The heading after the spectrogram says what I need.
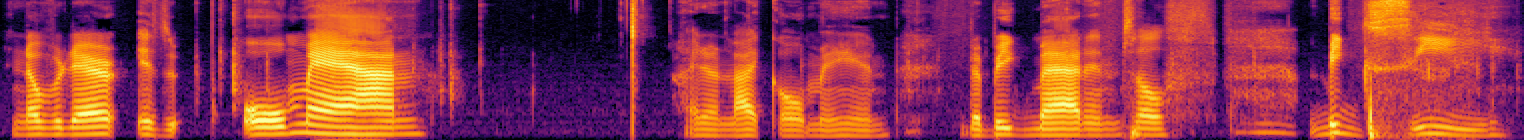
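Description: Low, slow woman rambling over gameplay. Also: fairly even intonation, pushed and bright, smooth, no echo. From Philippines. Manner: rambling, self-mocking, stammering restarts. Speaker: gaming channel host. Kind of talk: casual gameplay commentary.

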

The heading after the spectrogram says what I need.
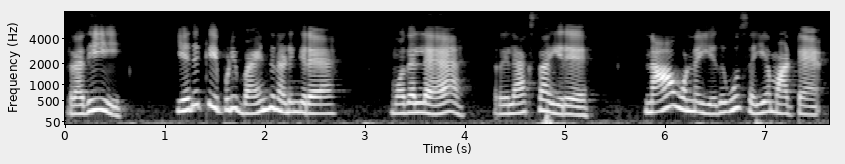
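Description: Woman doing a gentle, reassuring young husband in a storybook. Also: fairly high pitch, expressive, slow, long pauses, smooth. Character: calm young husband soothing his frightened bride.

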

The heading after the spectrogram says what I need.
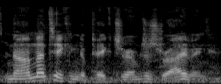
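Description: A father talking gently and patiently with his small child while driving, filmed on a phone. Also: mid-range voice, expressive, fast. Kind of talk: casual chat with a child. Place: in a moving car. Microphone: phone camera held while driving. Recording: car road noise.

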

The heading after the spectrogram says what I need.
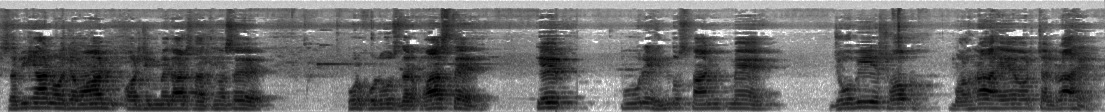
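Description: A man with a slightly high voice delivers a slow, earnest thank-you speech. His formal phrasing carries through an echoey indoor hall. A light hum of noise sits under the recording. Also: steady tone. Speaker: goat farm owner. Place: indoor hall with a crowd of men. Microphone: handheld mic held close. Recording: echoey room with some noise.

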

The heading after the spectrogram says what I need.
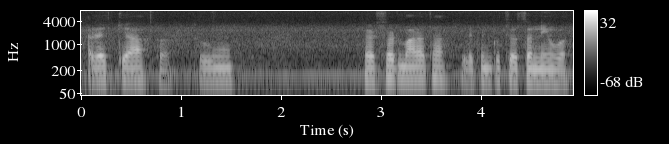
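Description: In a low-quality recording with slight background noise, a man streams a mobile battle match live. Speaking in a mid-range voice at a measured pace, he addresses viewers and excitedly barks urgent instructions to teammates.

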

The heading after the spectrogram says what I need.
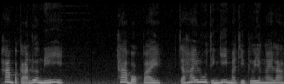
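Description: A woman's voice: on the high side, normal speed, dark tone, a little hiss or hum, lightly acted. A woman voicing a curt, bossy young husband. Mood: firm. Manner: curt, commanding. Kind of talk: manga dub reading.

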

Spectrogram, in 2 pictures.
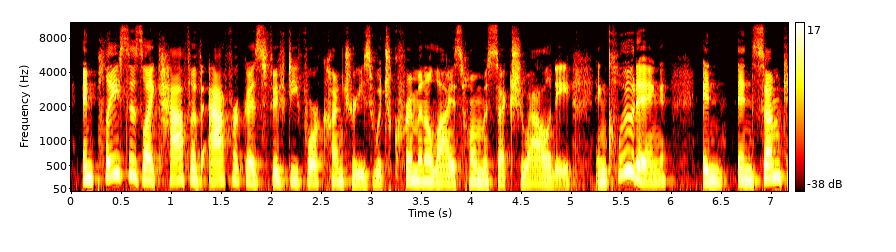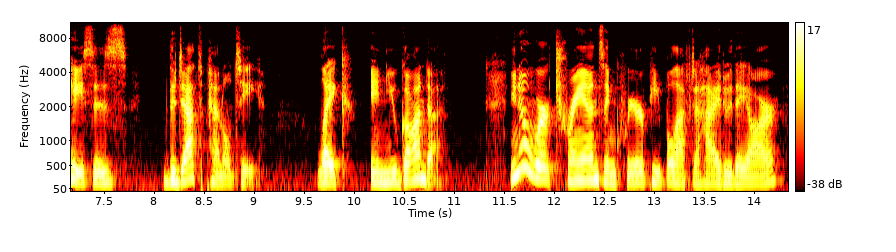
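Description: A woman's voice: on the low side, animated, measured pace, a bit bright. A young woman in her twenties hosting a studio talk show, giving emphatic, argumentative commentary with frequent restarts. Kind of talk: opinion commentary. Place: studio with purple lighting.

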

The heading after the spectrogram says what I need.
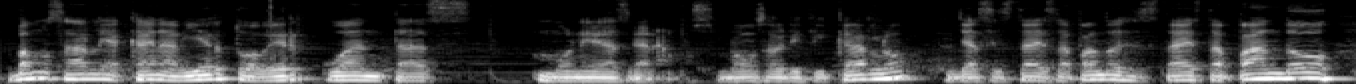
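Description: A man's voice: on the low side, expressive, a little fast, dark tone, dull audio, faint music behind. A man hosting a screen-recorded tutorial, walking through an app and reading its texts aloud. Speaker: video host.

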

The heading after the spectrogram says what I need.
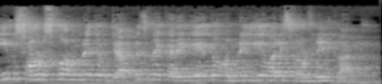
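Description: Guy teaching a language lesson, high voice, far from the mic in a really echoey room, drags out the sounds. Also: animated, a little mellow, slight background noise. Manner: slow drawn-out pronunciation drills. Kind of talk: recorded video lesson.

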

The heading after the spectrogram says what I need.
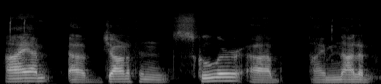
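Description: A man's voice: medium pitch, unhurried, slight background noise. Modest, hesitant male professor. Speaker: psychology professor. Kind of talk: video call introduction. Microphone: video call.

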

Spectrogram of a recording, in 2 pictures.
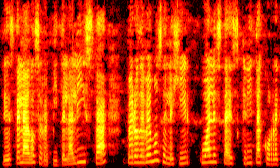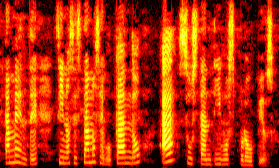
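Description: A woman teacher with a Mexican Spanish accent, giving a slow, deliberate grammar lesson to young children and asking them questions. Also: high voice, vocal fry, sharp tone, no echo. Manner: slow, deliberate, spells out each example; addresses pupils directly with questions. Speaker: primary school teacher.

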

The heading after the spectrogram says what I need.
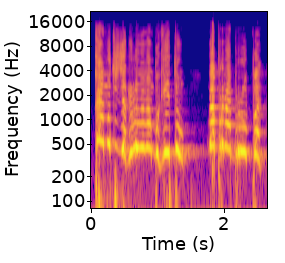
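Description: A man acting out the rapid, shrieking scolding of an angry wife. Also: extremely high pitch, pitched above the performer's own voice. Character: shrill angry wife scolding her husband.

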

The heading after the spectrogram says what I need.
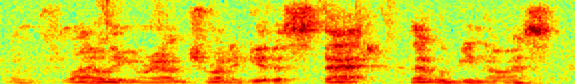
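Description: A man's voice: on the low side, steady tone, a little fast, a little mellow. A man playing a golf video game with a friend, muttering and talking himself through each shot. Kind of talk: casual gaming chat. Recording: noisy background.

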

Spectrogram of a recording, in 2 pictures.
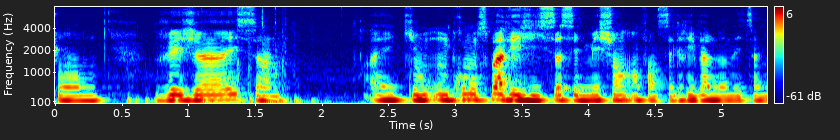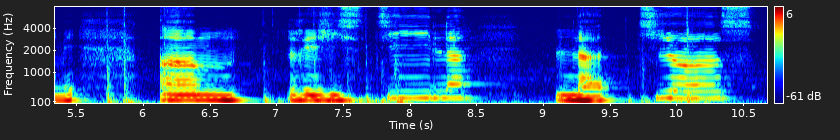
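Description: A gaming video host with a mid-range voice muses aloud through a naming quiz. There is plenty of hesitation, long pauses, and self-mocking, wry remarks along the way.

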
